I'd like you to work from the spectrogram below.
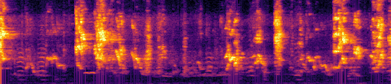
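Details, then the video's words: Finches playing, several birds chirping together: dense high twittering and short bursts of chirps overlapping, with brief quieter gaps between bursts. "Beautiful Birds Chirping Sounds | Cute Finches Playing"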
